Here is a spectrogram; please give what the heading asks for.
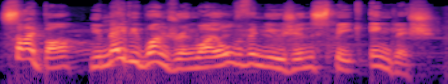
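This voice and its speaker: A woman's voice: on the low side, very animated, a little fast, darkish tone. A woman narrating a scripted film review in a dry, sarcastic manner.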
